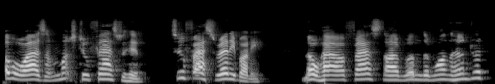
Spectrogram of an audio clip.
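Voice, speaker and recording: Storybook hero role: a cocky male mutant gazelle put on by a reader, high-pitched, loud and grandly boastful. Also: brisk, dull audio, close to an everyday voice. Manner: boastful, declamatory.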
